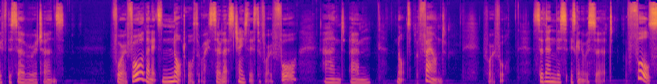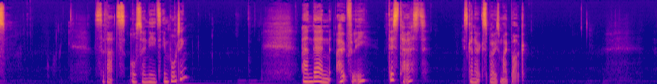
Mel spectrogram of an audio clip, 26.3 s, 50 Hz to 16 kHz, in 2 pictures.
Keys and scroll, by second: 0.0 super+c, 5.4 super+v, 15.9 alt+Return.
